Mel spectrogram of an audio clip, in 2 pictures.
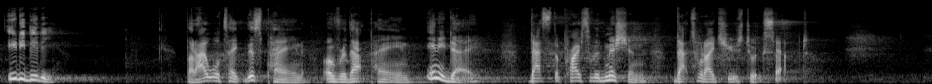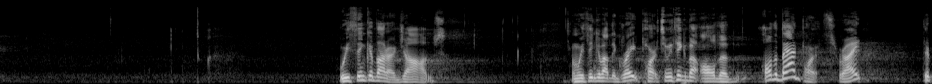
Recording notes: Joy and Happiness in Vet Med is an excerpt from a keynote lecture by Dr.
